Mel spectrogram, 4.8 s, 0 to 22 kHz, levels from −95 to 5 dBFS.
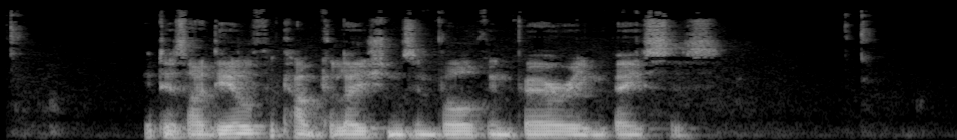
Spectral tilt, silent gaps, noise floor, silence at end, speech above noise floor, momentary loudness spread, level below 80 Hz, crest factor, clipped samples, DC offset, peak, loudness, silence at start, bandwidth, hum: -6 dB/octave; none; -72 dBFS; 1.2 s; 48 dB; 12 LU; -56 dBFS; 18 dB; under 0.1%; under 0.1%; -8 dBFS; -24 LUFS; 0.7 s; 15.5 kHz; none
